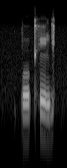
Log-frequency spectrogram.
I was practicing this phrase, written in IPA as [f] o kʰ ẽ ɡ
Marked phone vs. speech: incorrect: p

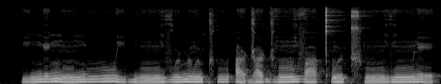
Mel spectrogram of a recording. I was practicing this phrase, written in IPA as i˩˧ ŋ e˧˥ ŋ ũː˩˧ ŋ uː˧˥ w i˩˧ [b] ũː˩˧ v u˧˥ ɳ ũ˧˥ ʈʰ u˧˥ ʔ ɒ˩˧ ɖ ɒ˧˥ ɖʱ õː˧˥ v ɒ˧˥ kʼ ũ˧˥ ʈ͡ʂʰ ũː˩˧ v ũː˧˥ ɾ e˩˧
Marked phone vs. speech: correct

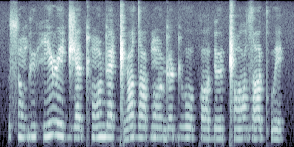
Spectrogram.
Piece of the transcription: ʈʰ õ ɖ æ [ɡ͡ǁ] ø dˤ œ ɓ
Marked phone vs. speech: correct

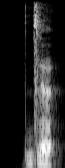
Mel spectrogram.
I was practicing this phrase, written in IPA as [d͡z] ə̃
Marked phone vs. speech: correct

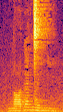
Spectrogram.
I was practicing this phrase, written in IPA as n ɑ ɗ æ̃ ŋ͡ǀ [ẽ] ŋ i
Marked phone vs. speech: correct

